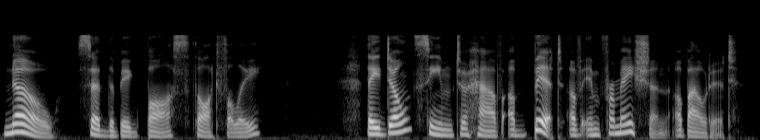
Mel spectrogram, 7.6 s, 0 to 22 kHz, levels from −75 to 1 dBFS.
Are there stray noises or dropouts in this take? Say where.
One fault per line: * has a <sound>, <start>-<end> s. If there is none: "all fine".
all fine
